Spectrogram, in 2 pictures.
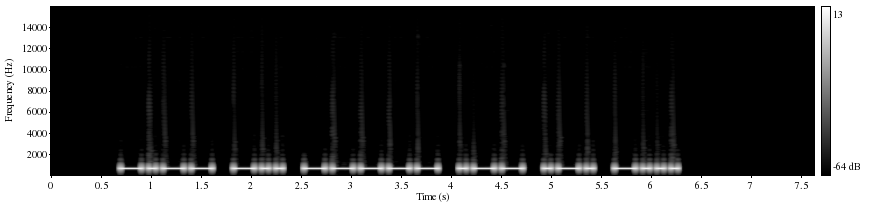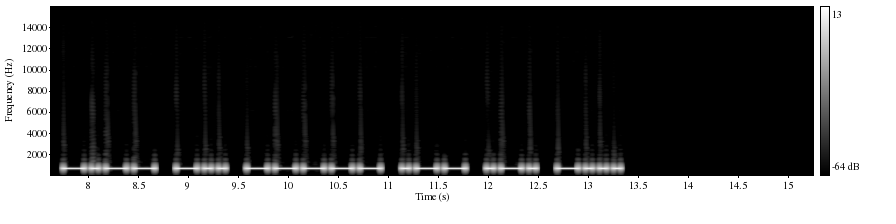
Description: Morse code, heard as a keyed tone, about 17 wpm, 700 Hz. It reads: YD0WRB YD0WRB
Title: DXCC-100 Call Signs - 6 Characters - Repeated 3x - 17wpm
